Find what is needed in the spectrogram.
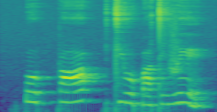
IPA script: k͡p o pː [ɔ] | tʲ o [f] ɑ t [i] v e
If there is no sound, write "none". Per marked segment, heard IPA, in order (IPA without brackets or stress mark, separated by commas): ɑ, ɓ, i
